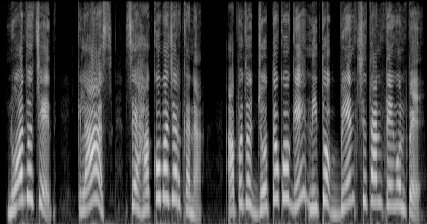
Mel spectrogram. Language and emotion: Santali, angry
